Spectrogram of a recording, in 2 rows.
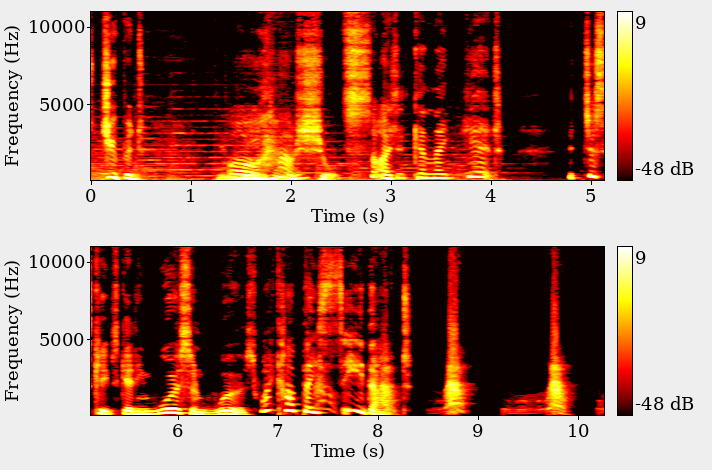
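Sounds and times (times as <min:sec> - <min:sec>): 
speech: 0:00.1 - 0:00.6, 0:01.2 - 0:04.2, 0:04.8 - 0:08.9, 0:09.7 - 0:10.0
dog barking: 0:07.4 - 0:10.2.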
